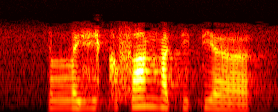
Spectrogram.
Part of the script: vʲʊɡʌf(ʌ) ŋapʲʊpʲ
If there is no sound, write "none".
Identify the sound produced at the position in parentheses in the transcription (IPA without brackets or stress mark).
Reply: a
